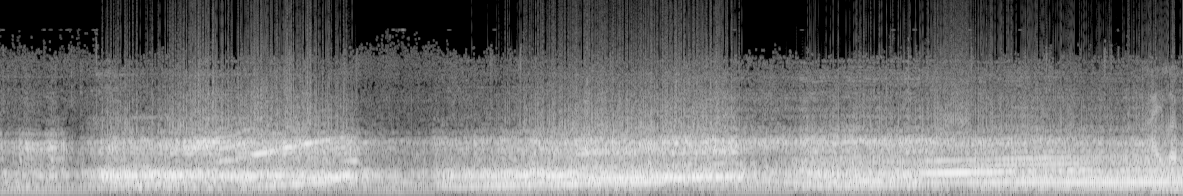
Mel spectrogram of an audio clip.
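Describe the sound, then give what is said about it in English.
A car engine rumbles loud and steady as the car drives off, the drone running continuously with shifting tonal whines and a brief dip partway through. “I'm going to drive back to the atomic center.”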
